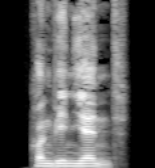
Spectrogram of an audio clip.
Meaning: convenient
- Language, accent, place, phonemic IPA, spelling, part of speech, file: German, Germany, Berlin, /ˌkɔnveˈni̯ɛnt/, konvenient, adjective, De-konvenient.ogg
